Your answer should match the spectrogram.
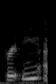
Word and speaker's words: Britni: Myself, my Twitter, and Instagram are the same name, at MJ underscore S-A-N-T-I-I. MJ Santi, guys. Brittany? – You can find me on Twitter at Brittany underscore Lynn, that is B-R-I-T-N-I underscore L-Y-N-N-E, and on Instagram it is spelled the same way, it is Brittany Lynn without the underscore.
